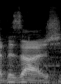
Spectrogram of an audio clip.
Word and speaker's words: Visage: The S is silent. Yeah, Visage.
